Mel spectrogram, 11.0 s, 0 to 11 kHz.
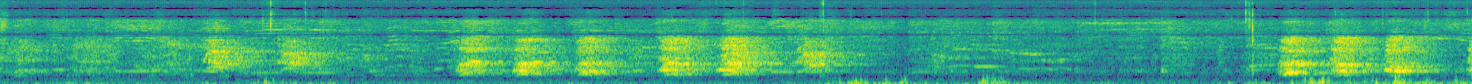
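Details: Dogs at a dog daycare in Hooksett, New Hampshire, recorded April 21, 2016: bursts of sharp barks in quick runs, loudest in two clusters, with low thuds and knocks between them and a steady electrical hum underneath.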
